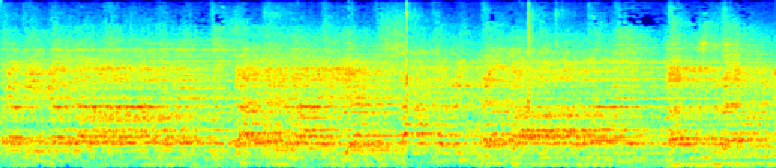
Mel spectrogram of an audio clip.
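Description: Male vocal ensemble singing a Slovenian folk song together in multi-part harmony into microphones, with voices sustained throughout.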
